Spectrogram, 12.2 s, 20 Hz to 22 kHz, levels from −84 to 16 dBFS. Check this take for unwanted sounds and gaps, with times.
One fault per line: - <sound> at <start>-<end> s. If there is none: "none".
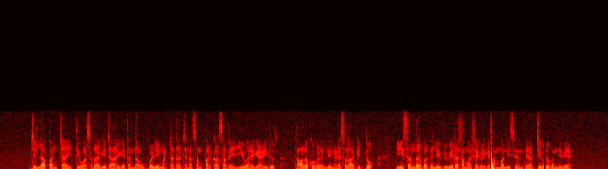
- dropout at 10.9-10.9 s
